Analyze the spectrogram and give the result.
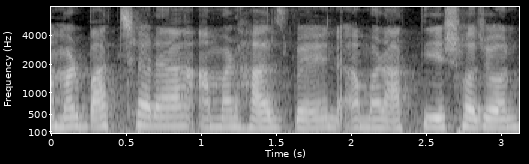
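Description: A woman talks at a medium pitch. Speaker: cooking vlogger. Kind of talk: cooking tutorial. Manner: speaking with some difficulty.

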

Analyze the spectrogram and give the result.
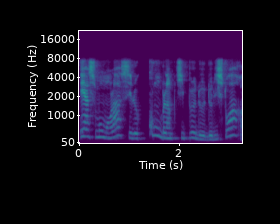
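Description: A man's voice rises and falls in very wide pitch swings. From France (left Morocco at age 7). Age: 40s. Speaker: lawyer. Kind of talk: interview. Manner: hesitant, many fillers.

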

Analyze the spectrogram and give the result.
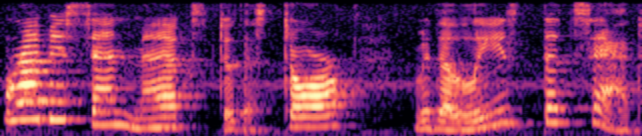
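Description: Speaking at a slow pace with big pitch swings, a woman has a fairly high voice, and the room echo is audible.

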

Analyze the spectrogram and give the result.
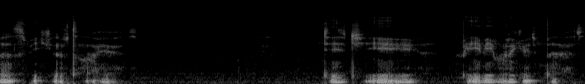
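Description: In a put-on character voice, someone whispers slowly with a husky, rough edge and vocal fry. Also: man.

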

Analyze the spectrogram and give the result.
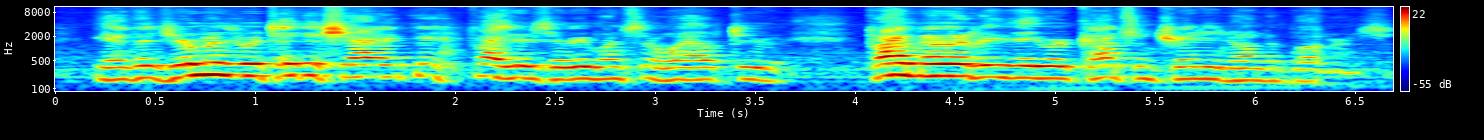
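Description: Talking very fast in a high voice with an American accent, a man keeps his intonation fairly even amid light background noise and audible room echo. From United States. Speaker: war veteran. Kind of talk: interview. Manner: halting. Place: home room.

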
